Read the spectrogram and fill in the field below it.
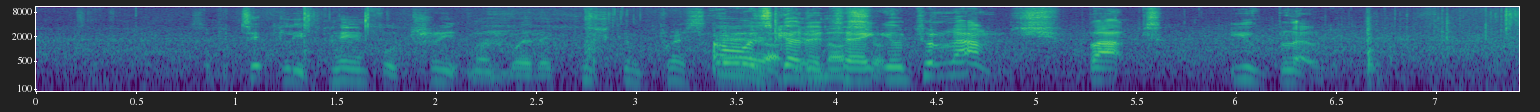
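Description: A man talks with another man nearby.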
